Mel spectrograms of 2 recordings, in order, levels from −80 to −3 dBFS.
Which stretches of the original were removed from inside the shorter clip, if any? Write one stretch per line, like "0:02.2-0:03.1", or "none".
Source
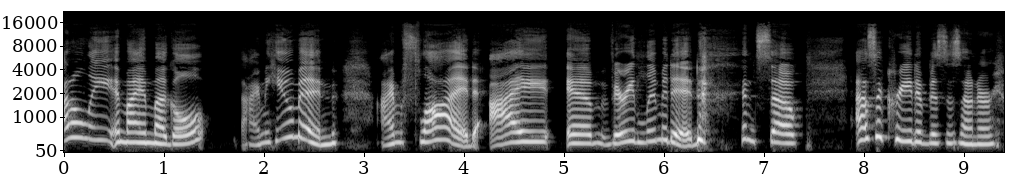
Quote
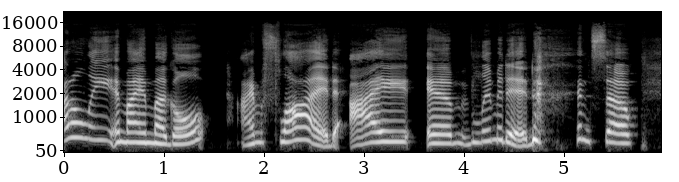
0:01.6-0:03.0
0:05.5-0:05.7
